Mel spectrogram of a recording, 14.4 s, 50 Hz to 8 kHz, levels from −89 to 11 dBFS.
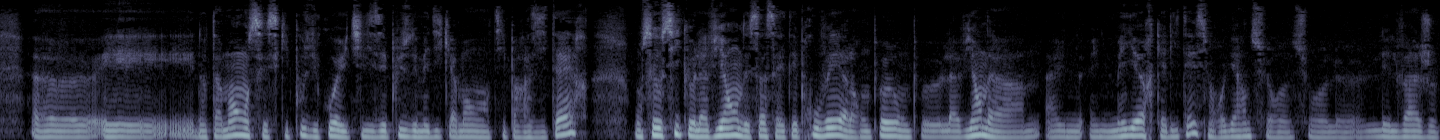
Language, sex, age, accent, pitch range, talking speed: English, male, 40-59, French, 125-145 Hz, 210 wpm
